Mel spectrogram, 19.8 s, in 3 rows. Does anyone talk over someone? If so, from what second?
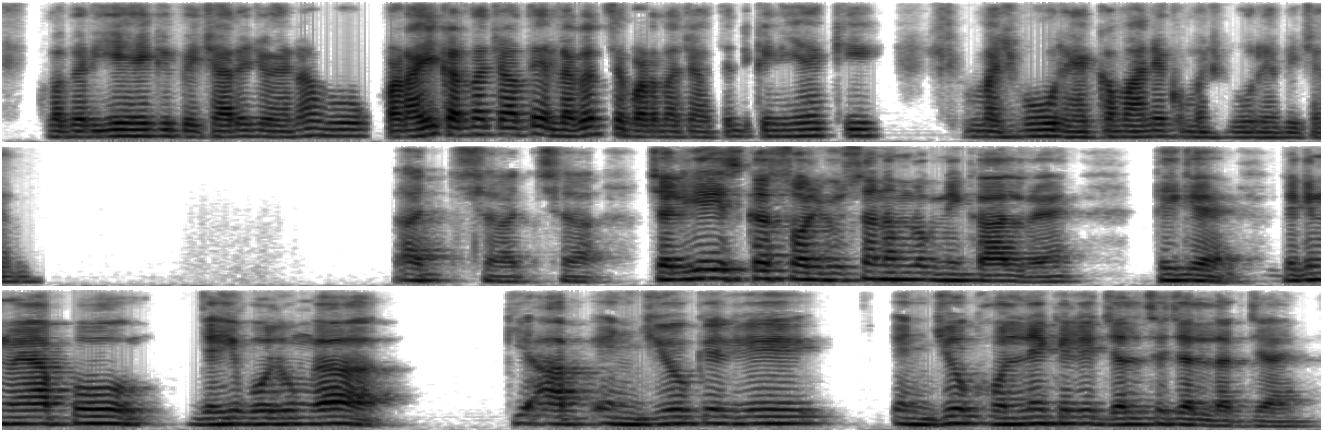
none

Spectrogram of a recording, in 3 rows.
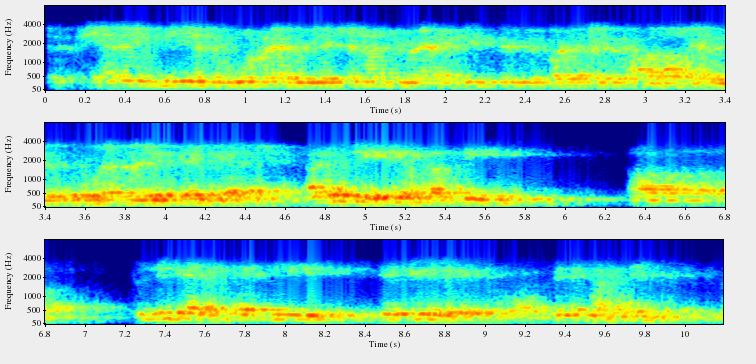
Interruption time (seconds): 2.9 s

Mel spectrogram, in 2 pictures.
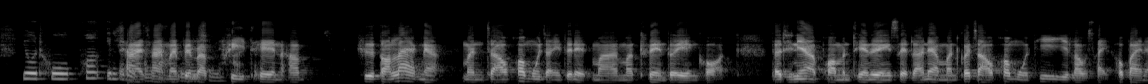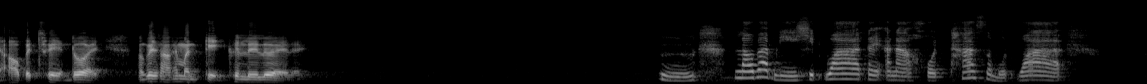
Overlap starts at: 1.2 s

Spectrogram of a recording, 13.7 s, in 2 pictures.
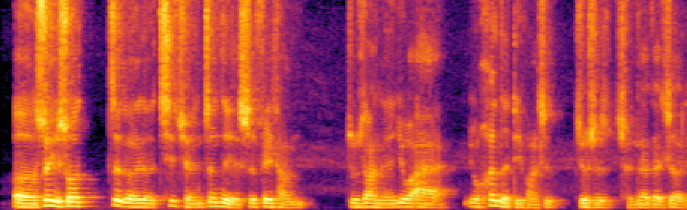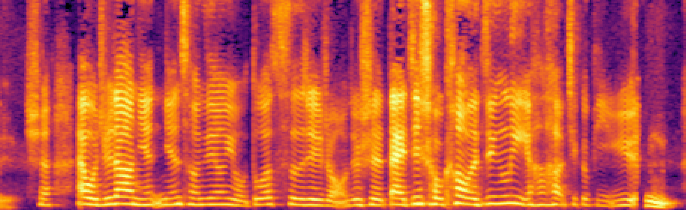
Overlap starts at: none

